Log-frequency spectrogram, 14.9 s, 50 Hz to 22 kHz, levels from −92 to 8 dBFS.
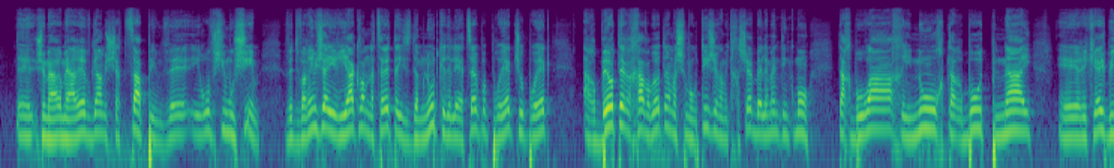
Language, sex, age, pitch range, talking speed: Hebrew, male, 30-49, 160-205 Hz, 130 wpm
